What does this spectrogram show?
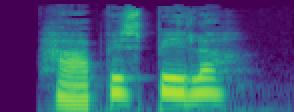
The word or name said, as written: harpespiller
